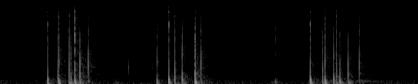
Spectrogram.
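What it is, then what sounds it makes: Plastic bag, tapped and crinkled. A clear, stiff, empty plastic bag stretched between the hands is slowly tapped and crinkled with long nails. The result is three quick bursts of sharp, dry clicks and crackles, each ringing bright through the highs with a soft low thump, separated by near-silent pauses.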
